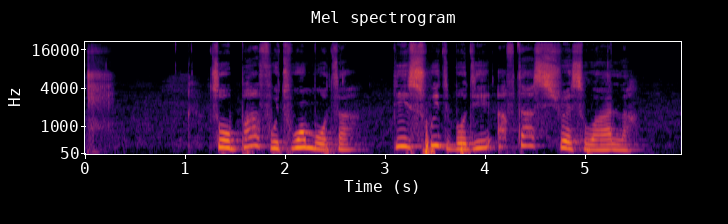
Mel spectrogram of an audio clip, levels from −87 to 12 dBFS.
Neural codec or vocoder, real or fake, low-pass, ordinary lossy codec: none; real; none; none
